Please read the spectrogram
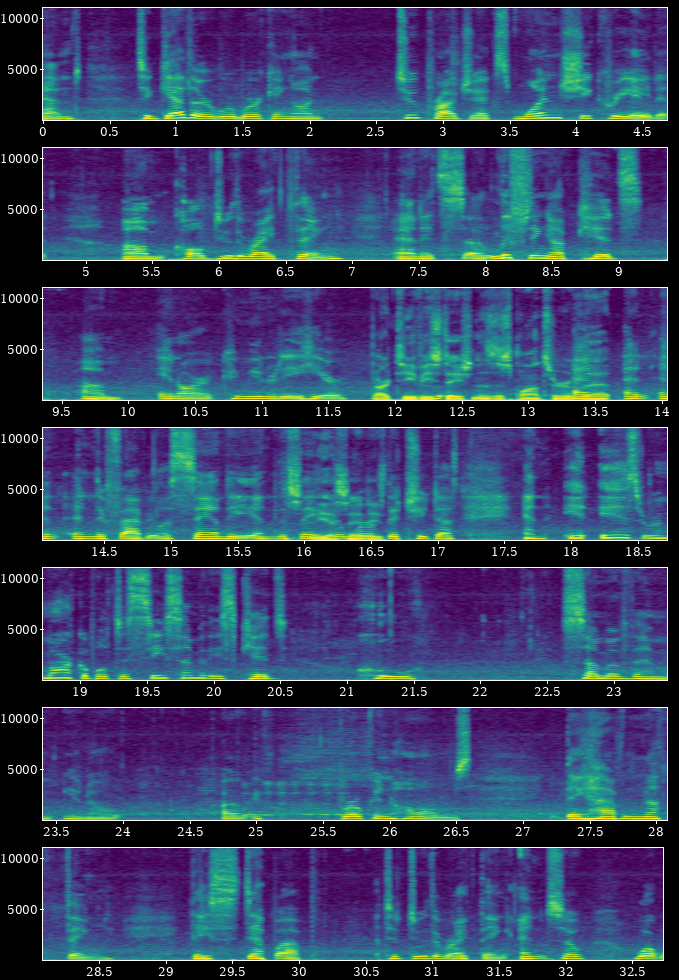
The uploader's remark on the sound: Recorded on the outdoor patio of Skip Paige's Little Bar in Palm Desert, CA.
